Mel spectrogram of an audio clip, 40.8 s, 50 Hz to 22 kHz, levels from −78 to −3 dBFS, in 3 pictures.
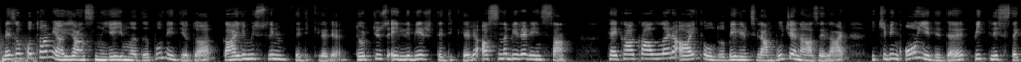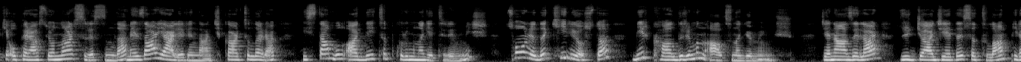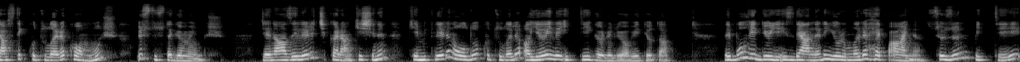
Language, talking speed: Turkish, 95 wpm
